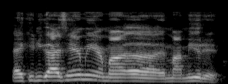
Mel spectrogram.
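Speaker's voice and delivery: ordinary delivery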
